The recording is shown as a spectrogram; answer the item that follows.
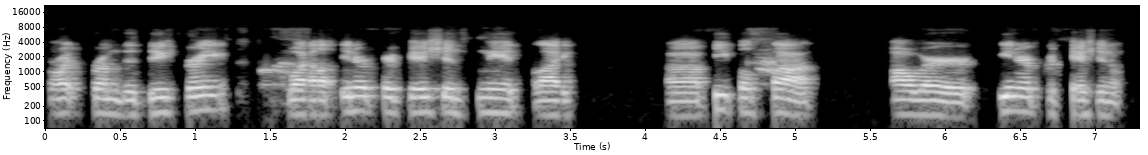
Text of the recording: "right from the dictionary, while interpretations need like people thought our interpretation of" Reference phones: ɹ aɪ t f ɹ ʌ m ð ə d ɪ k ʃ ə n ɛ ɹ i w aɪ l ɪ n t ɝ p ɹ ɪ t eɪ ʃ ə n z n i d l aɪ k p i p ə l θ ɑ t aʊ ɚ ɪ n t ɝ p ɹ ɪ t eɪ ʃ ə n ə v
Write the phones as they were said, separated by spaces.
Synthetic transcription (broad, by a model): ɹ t f ɹ ʌ m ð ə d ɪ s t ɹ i w aɪ l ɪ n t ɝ p ɹ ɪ t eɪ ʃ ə n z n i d l aɪ k p i p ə l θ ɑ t aʊ ɚ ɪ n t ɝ p ɹ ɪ t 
